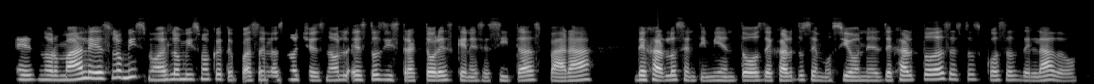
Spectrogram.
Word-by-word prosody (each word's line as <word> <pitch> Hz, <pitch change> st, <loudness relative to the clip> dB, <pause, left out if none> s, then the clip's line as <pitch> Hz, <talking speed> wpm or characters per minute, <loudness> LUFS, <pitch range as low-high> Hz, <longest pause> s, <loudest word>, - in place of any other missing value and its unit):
Es 220 Hz, -1 st, 0 dB
normal 220 Hz, +4 st, +5 dB
y -, -, +6 dB
es 280 Hz, 0 st, +4 dB
lo 320 Hz, 0 st, +1 dB
mismo, 320 Hz, -10 st, -1 dB
es 205 Hz, +2 st, +3 dB
lo 235 Hz, 0 st, +2 dB
mismo 235 Hz, 0 st, -2 dB
que 240 Hz, -, -1 dB
te 195 Hz, -, -6 dB
pasa 200 Hz, +1 st, -2 dB
en 205 Hz, -, -8 dB
las 195 Hz, 0 st, -4 dB
noches, 205 Hz, -4 st, -3 dB
¿no?, 190 Hz, 0 st, 0 dB
el 210 Hz, +1 st, -4 dB
estos 210 Hz, +2 st, 0 dB
distractores 195 Hz, -1 st, 0 dB
que 195 Hz, -2 st, 0 dB
necesitas 180 Hz, +4 st, -2 dB
para 185 Hz, +6 st, +3 dB, 0.4 s
dejar 205 Hz, -2 st, +4 dB
los 210 Hz, +1 st, -1 dB
sentimientos, 185 Hz, 0 st, -2 dB
dejar 185 Hz, 0 st, +2 dB
tus 210 Hz, 0 st, -9 dB
emociones, 185 Hz, -1 st, -3 dB
dejar 205 Hz, +2 st, +1 dB
todas 235 Hz, +3 st, +3 dB
estas 230 Hz, 0 st, -8 dB
cosas 205 Hz, 0 st, -5 dB
de 185 Hz, -2 st, -5 dB
lado 180 Hz, -2 st, -1 dB
205 Hz, 185 wpm, -20 LUFS, 185-220 Hz, 0.4 s, y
